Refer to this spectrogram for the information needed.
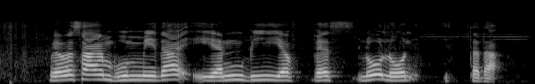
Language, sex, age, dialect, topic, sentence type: Telugu, female, 25-30, Telangana, banking, question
